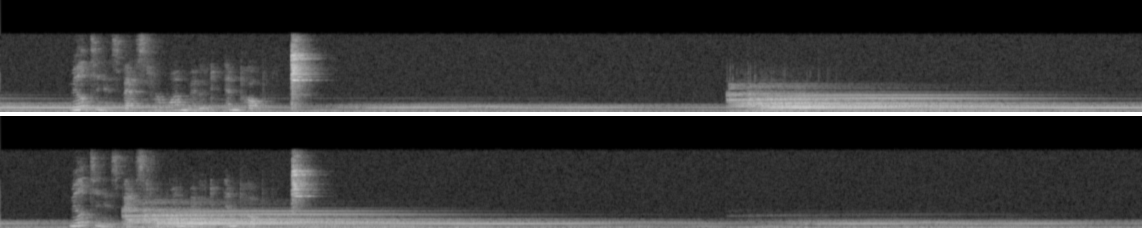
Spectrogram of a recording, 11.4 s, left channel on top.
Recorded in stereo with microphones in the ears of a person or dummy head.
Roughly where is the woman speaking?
Right.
